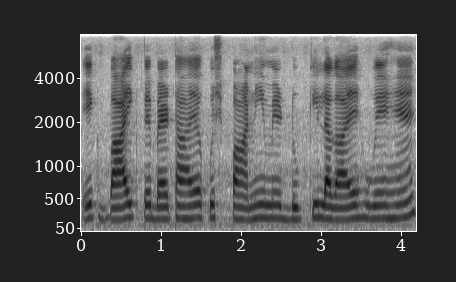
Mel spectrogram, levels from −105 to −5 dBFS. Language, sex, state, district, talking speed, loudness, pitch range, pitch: Hindi, female, Bihar, Patna, 170 wpm, -19 LUFS, 185-205 Hz, 195 Hz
